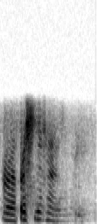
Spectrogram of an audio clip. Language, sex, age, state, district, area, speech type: Sanskrit, female, 18-30, Kerala, Palakkad, rural, conversation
